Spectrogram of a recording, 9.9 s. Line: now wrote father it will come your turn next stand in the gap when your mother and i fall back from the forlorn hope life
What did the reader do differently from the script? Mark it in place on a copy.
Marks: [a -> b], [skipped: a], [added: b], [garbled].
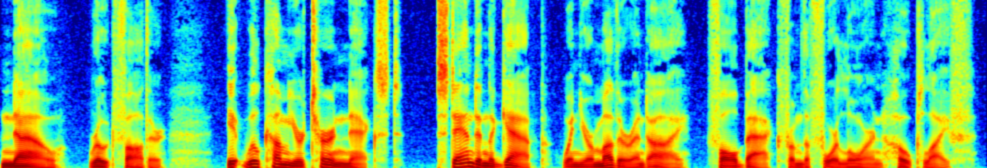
now wrote father it will come your turn next stand in the gap when your mother and i fall back from the forlorn hope life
